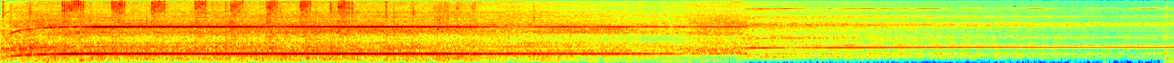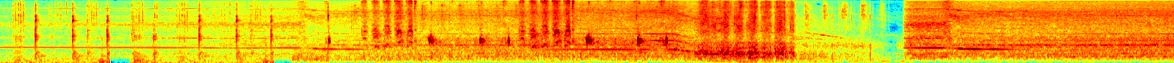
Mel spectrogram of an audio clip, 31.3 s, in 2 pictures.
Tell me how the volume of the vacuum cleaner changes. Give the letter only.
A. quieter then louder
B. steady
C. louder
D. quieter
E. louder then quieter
A.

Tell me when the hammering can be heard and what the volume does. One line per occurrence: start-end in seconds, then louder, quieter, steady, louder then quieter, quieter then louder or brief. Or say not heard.
not heard.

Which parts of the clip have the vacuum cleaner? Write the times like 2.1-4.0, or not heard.
0.0-31.2.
